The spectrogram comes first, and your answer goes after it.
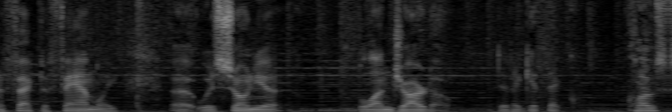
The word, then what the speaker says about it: Blangiardo: a family with Sonia Blangiardo. Did I get that close? Blangiardo. The I is not pronounced.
